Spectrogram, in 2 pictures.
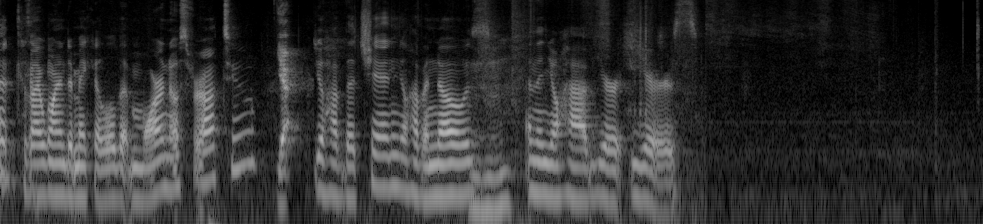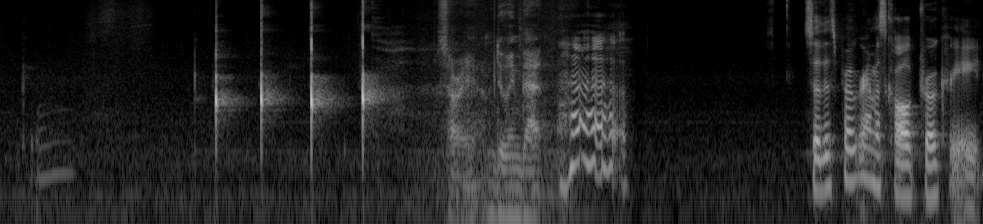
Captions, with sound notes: because I wanted to make it a little bit more Nosferatu. -Yep! -You'll have the chin, you'll have a nose, and then you'll have your ears. ( tongue popping ) -Sorry I'm doing that. ( giggling ) -So this program is called Procreate,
